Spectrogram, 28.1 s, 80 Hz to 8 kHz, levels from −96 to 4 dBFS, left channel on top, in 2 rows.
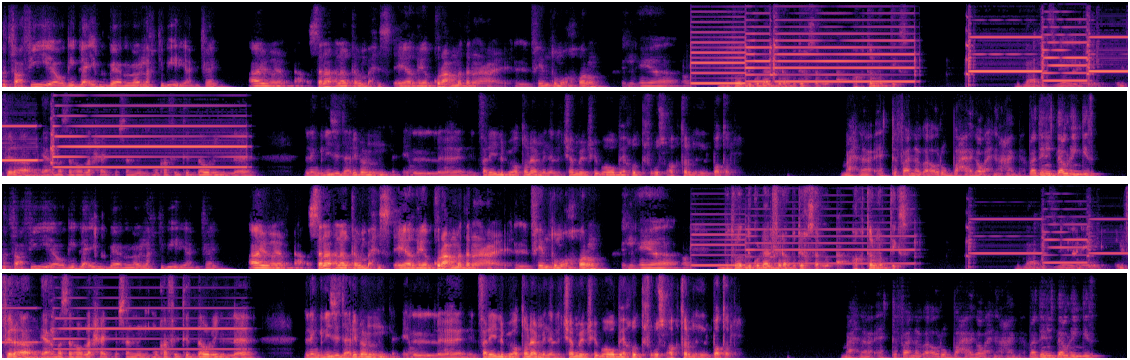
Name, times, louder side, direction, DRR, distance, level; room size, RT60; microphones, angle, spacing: voice 1, 0.0-2.8 12.7-13.5 24.6-27.7, left 2 dB, 80° left, 1.3 m, -31 dB
voice 2, 3.1-8.6 8.9-11.3 13.3-17.2 17.9-23.3, right 6 dB, 60° right, 0.4 m, -28 dB
sound 1, 8.6-11.5 12.0-17.2, left 9 dB, 40° left, 0.4 m, -28 dB
5.2 x 4.5 x 5.2 m
head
